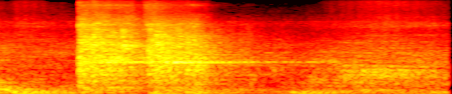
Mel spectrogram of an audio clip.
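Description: Loaded barbell set down into the steel power rack's hooks: a sudden loud clatter about half a second in, with a ringing metal note that fades over about a second.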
